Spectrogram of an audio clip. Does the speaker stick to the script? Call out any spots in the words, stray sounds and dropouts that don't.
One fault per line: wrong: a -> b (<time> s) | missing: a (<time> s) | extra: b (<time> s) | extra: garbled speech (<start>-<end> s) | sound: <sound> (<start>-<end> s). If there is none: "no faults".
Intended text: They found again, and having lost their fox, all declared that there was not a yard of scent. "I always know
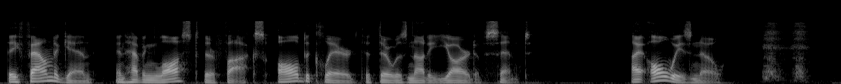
sound: sniff (7.6-8.1 s)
